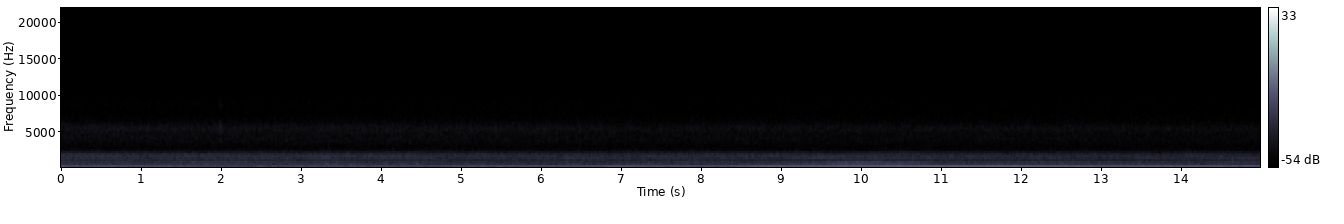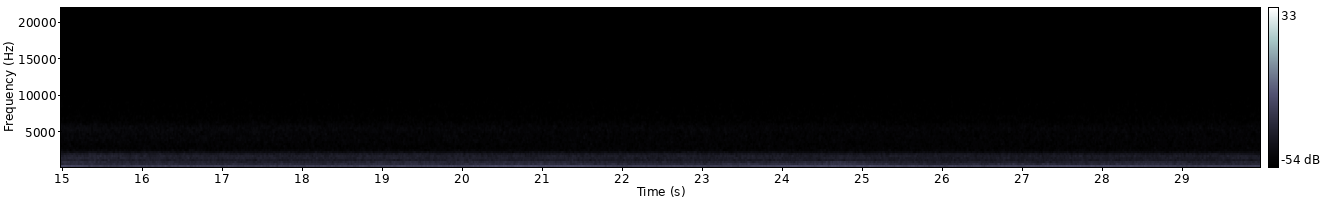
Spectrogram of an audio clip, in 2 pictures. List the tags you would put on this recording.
Soundscapes > Nature
alice-holt-forest artistic-intervention data-to-sound

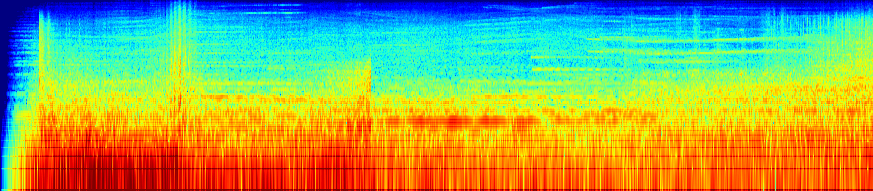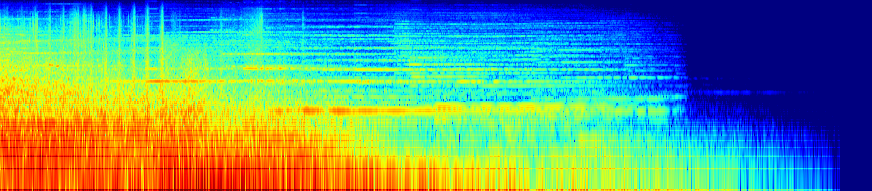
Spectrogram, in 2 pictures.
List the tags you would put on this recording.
Sound effects > Other
bass boom cinematic deep effect epic explosion game hit impact implosion indent industrial metal movement reveal riser stinger sub sweep tension trailer transition video whoosh

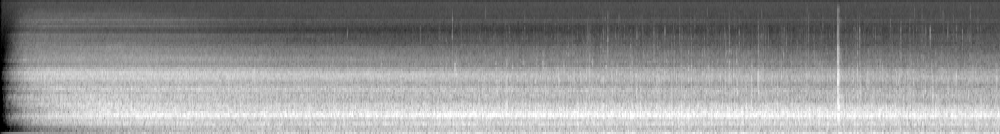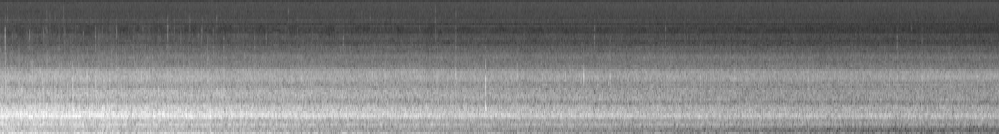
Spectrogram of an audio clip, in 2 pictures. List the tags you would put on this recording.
Sound effects > Objects / House appliances
appliances deep home household indoor low

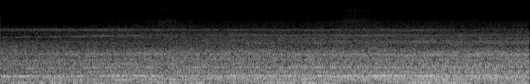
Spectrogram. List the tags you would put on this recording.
Soundscapes > Urban
transportation tram vehicle

